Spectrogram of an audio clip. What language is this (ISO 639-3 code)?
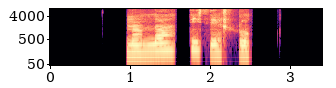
mau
